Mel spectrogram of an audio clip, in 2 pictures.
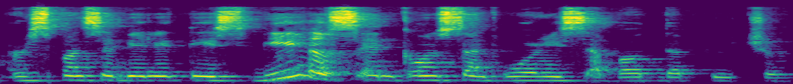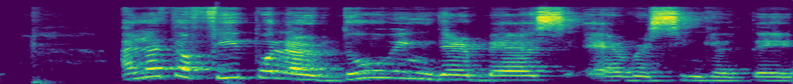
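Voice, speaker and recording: A woman from the Philippines answering questions on a live online panel, earnest and steady, listing her points one after another. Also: medium pitch, echoey room, poor audio. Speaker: guest panelist.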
